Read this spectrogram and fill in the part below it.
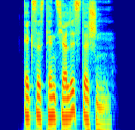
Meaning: inflection of existentialistisch: 1. strong genitive masculine/neuter singular 2. weak/mixed genitive/dative all-gender singular 3. strong/weak/mixed accusative masculine singular
- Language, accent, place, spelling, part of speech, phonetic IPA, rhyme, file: German, Germany, Berlin, existentialistischen, adjective, [ɛksɪstɛnt͡si̯aˈlɪstɪʃn̩], -ɪstɪʃn̩, De-existentialistischen.ogg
